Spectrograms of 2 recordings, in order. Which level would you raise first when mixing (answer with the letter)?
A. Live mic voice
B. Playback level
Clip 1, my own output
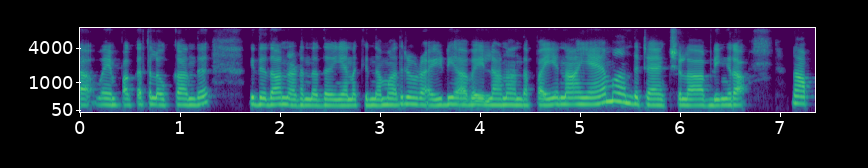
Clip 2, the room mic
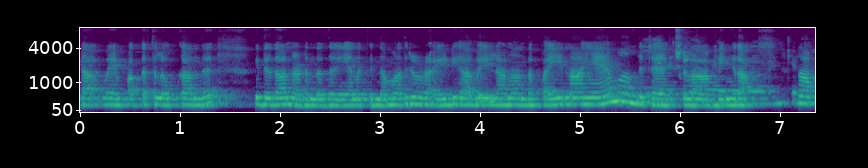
A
